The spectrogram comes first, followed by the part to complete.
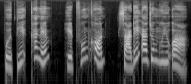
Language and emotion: Santali, surprised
